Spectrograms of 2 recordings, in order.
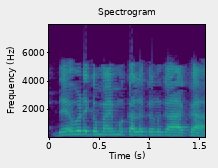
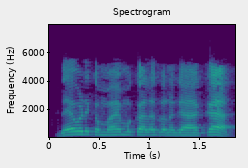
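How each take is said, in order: Both takes have the same delivery.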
